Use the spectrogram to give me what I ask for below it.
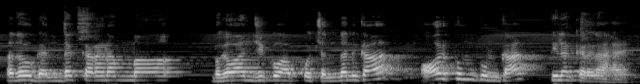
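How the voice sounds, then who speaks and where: Man, slow chanted Sanskrit mantras, puja teaching tone, reverberant space, soft music in the background. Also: sits high, expressive. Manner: slow, measured recitation of mantras and name litanies. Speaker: puja instructor. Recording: echoey room with soft music behind.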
